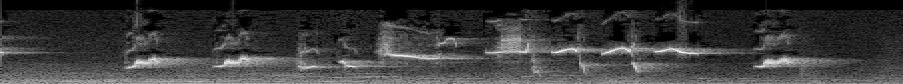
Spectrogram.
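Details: Magpie-robin song played as therapy so a silent bird answers: a few quieter downward whistles, then louder sweeping notes and quick sharp clicks, ending on a softer slurred whistle; low background hum.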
